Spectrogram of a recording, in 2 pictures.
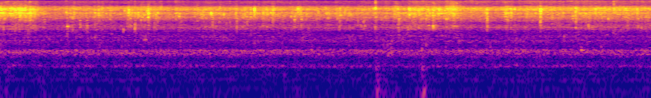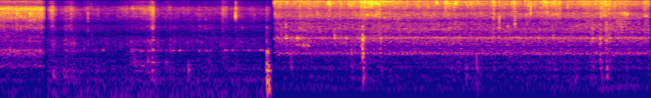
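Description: Kitchen faucet running water onto bell peppers in a stainless steel sink as they are rinsed and rubbed clean by hand, with a few sharp knocks, the loudest about nine seconds in.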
